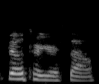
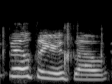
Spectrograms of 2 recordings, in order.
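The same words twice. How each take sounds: First: Said in the usual way. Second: Laughing. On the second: Real, not acted. Reader laughs, telling the querent to filter themselves. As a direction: repeat "Filter yourself" through a laugh, louder.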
